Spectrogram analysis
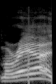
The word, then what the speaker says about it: Moreira: Carlos Moreira. Is that how we pronounce it?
